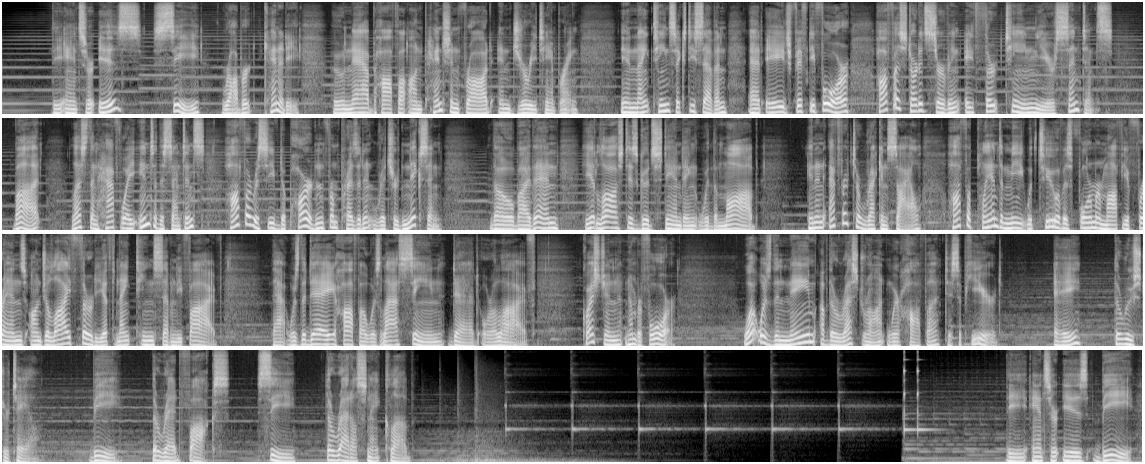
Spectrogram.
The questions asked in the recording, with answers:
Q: What was the name of the restaurant where Hoffa disappeared?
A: The answer is B.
